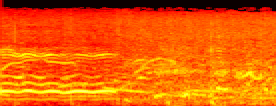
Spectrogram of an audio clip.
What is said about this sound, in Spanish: ¡No tengan miedo al agua! Miren cómo Sobis no camina tranquilo en medio de la lluvia.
